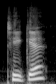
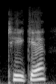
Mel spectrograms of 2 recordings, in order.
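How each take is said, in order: No difference in how they are said.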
